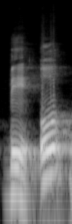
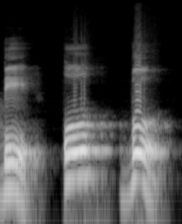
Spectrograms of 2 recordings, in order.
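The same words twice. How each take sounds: First: B then O, left open for the pupil; unresolved spelling prompt on O; cue to complete. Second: Teacher's chanted pattern landing on bo; resolved syllable drill. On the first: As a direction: leave O hanging after B. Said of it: "o aluno completa". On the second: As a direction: spell B, O up, then close on bo. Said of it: "Então você vai continuar". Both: Shown as a demonstration.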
